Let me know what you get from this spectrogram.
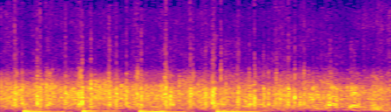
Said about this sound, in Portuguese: Uma salva de palmas pra você, professora.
